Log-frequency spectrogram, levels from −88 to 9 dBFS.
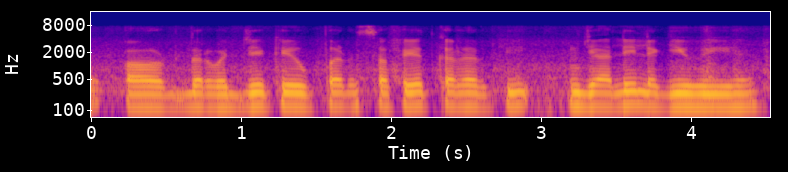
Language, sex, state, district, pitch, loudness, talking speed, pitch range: Hindi, male, Uttar Pradesh, Lucknow, 120 Hz, -14 LUFS, 145 wpm, 115-125 Hz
